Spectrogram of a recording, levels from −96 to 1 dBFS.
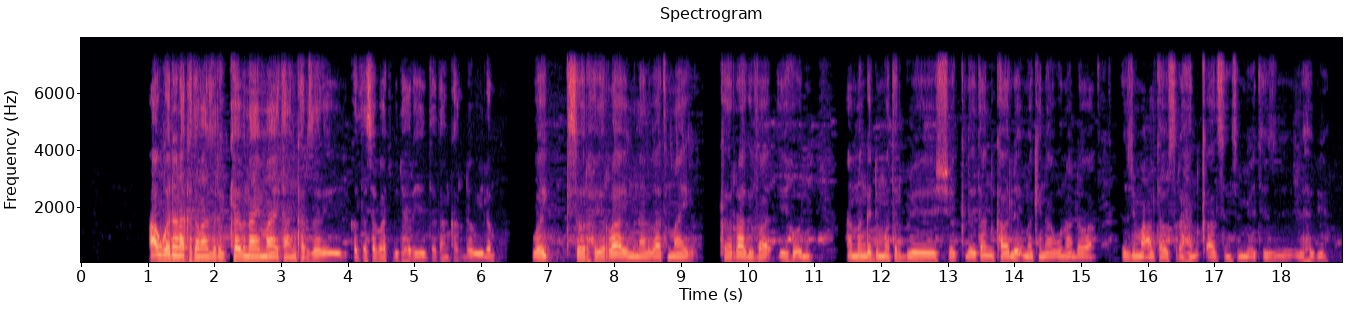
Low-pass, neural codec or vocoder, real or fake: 7.2 kHz; none; real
